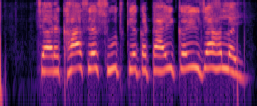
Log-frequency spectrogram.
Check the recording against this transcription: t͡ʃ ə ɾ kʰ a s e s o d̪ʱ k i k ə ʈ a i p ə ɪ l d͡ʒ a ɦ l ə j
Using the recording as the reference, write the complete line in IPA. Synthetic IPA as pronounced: t͡ʃ ə ɾ kʰ a s e s u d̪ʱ k e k ə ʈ a i k ə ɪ l d͡ʒ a ɦ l ə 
